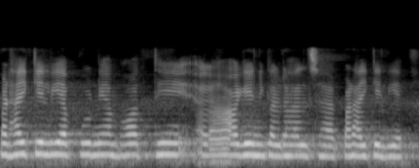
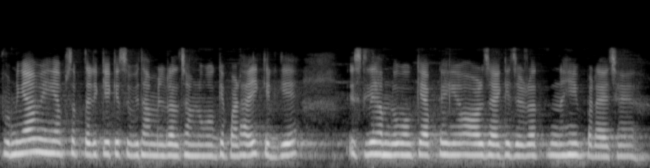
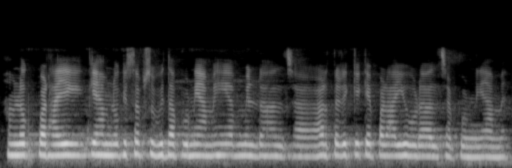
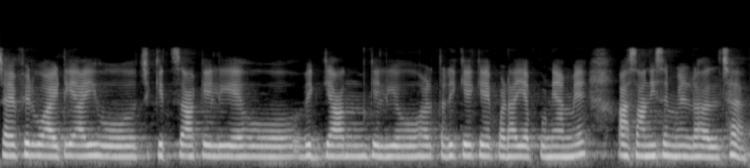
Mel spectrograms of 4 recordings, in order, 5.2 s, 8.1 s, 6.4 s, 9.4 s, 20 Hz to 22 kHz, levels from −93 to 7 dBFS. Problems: none marked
